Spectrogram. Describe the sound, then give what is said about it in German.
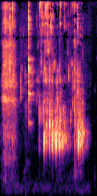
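A short splash of tea being poured into a cup, a gurgling trickle lasting under two seconds with a brief hiss at the start and no voices. “Ich gieße mir mal gerade noch ein bisschen Tee ein, wenn es okay ist.”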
